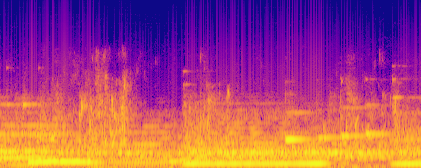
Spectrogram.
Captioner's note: water swishing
